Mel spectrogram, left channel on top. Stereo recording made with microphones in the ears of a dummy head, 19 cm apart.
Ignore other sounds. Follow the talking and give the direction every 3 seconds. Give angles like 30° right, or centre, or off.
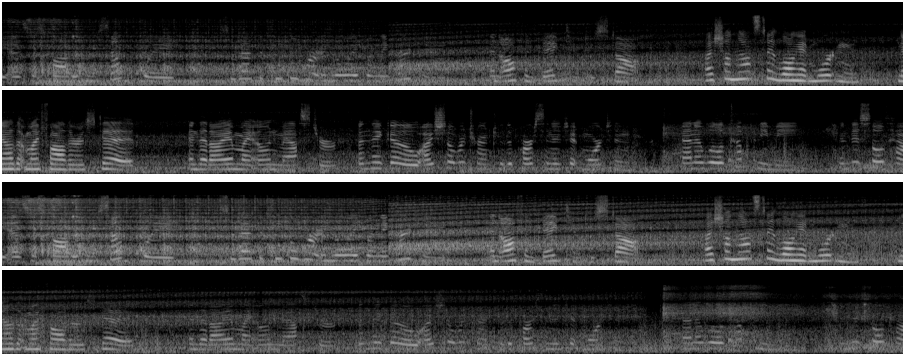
60° right, 50° right, 10° right, 50° left, 70° left, 70° left.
